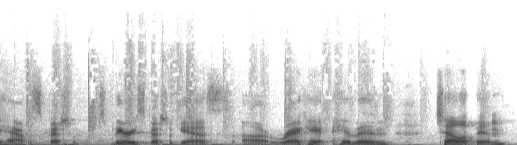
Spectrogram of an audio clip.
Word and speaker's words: Raghavan Chellappan: Today, I'm very happy to have a very special guest, Raghavan Chellappan, correct? Did I Absolutely. say it right? Raghavan Chellappan. You got it right. I try to make sure I pronounce people's names right when I can.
